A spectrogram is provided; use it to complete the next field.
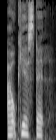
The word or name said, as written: augiasstald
